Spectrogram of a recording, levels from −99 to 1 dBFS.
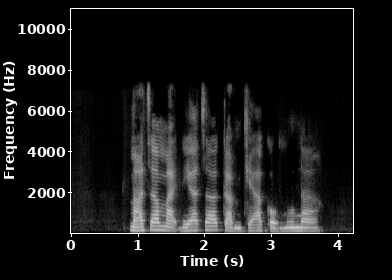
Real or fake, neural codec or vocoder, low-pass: fake; codec, 16 kHz, 4 kbps, X-Codec, HuBERT features, trained on balanced general audio; 7.2 kHz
